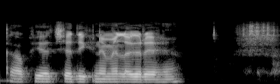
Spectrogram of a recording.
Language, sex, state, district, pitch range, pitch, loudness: Hindi, male, Bihar, Araria, 120-130 Hz, 125 Hz, -16 LUFS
